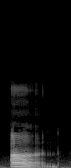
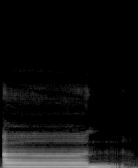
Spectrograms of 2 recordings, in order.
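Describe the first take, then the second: First: Said in the usual way. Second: "Un" stretched long on one level note; sounded out. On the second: Shown as a demonstration. Teacher says let's sound out un, drawn out. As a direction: hold both sounds of "Un" slowly. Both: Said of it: "let's sound out un".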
